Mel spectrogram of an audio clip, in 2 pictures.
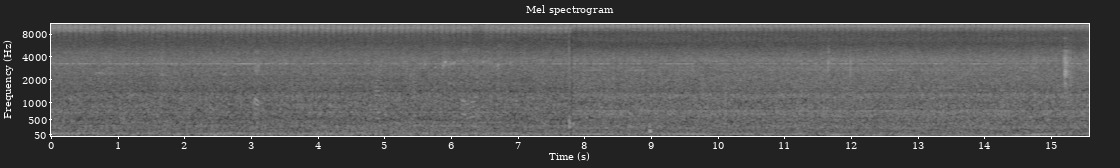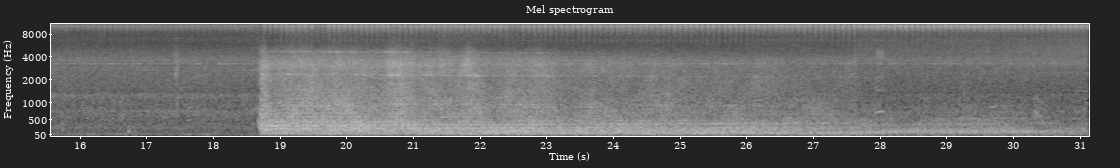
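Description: A faint steady outdoor background. About two-thirds of the way through, a loud engine-like roar cuts in suddenly and then slowly fades.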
